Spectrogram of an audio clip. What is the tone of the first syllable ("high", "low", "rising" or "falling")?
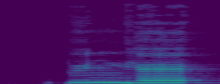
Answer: high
